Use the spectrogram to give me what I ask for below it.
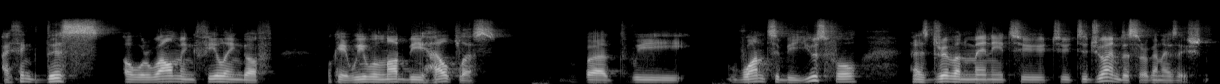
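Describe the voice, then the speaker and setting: A man's voice: lowish voice, a little slow, pushed and bright. A man, a podcast guest explaining things thoughtfully and searching for words. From Lithuania. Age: late 30s. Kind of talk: earnest podcast conversation.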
